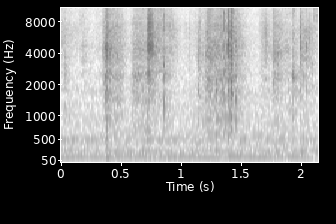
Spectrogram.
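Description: A few light, sharp crackles and clicks as crispy fried onion is crumbled and sprinkled by hand over a bowl of noodle soup, with a steady low hum underneath.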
